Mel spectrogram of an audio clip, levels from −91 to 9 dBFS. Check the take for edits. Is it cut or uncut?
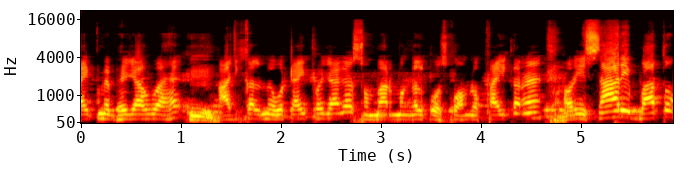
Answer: uncut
